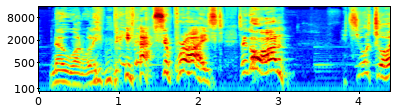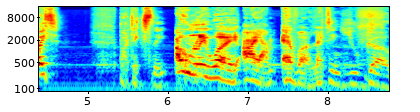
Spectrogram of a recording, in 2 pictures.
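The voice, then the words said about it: Shouting angrily. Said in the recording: “Stop shouting!”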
